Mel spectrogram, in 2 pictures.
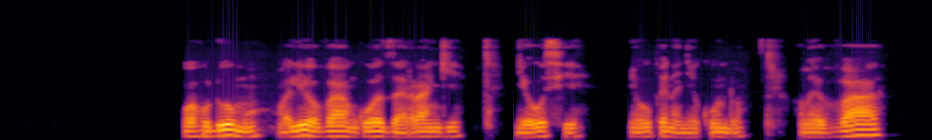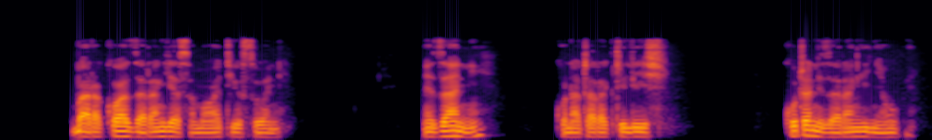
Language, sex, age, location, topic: Swahili, male, 18-24, Kisumu, government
